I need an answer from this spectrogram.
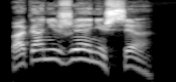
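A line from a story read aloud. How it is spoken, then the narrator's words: Shouted from another room, father. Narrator (Russian): закричал папа из гостиной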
